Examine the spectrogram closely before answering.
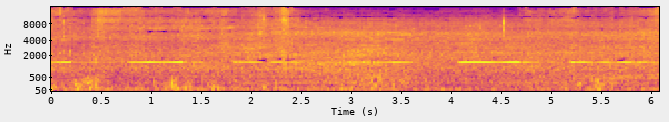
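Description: Backup alarm of a reversing vehicle beeping: a single high tone in repeated beeps of about half a second, roughly one a second, over a low rumble.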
